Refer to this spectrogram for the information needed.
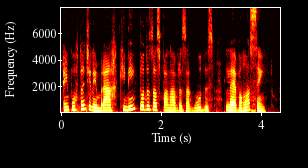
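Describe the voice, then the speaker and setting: A woman teacher with a Brazilian Portuguese accent, patiently explaining a grammar lesson step by step and slowing down on key words. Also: medium pitch. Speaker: Spanish teacher. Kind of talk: recorded online class.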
